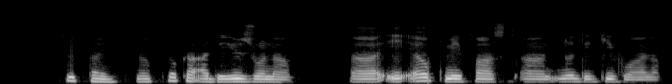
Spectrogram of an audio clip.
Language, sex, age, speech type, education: Nigerian Pidgin, male, 15-29, spontaneous, tertiary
